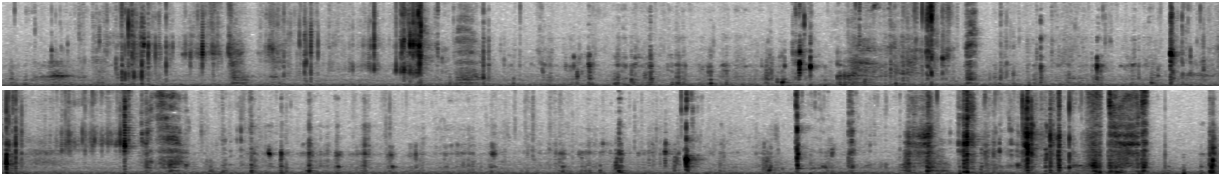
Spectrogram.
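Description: A man bites and chews crunchy food close to a microphone.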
